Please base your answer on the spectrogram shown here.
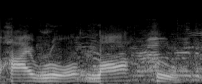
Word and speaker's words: Hajrullahu: you pronounce it hi so the hhj is just high and then rule like you got to follow this rule so high rule law who like who are you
